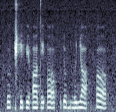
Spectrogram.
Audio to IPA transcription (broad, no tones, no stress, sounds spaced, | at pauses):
u ǁʰ i pʲ ɔ ʔ ɒ t i ʔ ɔ | ɗ u bʱ u ʎ ɒ | k ɔ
